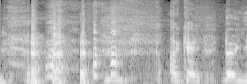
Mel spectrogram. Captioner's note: laughs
